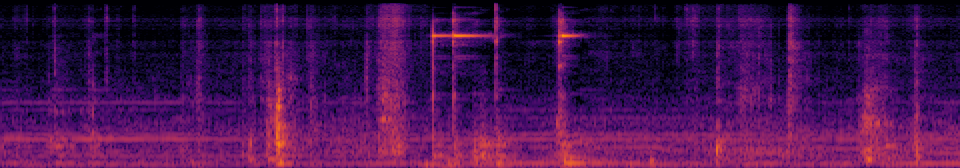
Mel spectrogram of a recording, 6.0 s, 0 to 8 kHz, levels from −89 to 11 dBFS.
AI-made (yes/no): yes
